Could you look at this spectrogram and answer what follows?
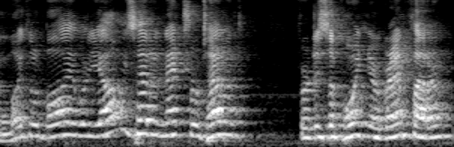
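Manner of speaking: put-on hardcore Newfoundland old man accent. Retelling what a hardcore Newfie grandfather said: imitating hardcore Newfie grandfather. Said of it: "this hardcore Newfie man".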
